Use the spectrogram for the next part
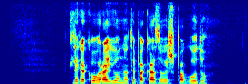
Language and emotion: Russian, neutral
